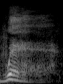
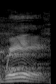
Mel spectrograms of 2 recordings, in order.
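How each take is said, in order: First: "where" with a breathy hw that blows the tissue; aspirated wh. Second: "where" as a plain w, no puff, laughing; "where" the home way, no puff of air; home pronunciation. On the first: Teacher makes the child say it with a breathy hw. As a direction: puff air on the wh of "where". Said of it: "the tissue blows when I say". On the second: Recalling how "where" was said at home, laughing. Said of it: "because where I come from". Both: Shown as a demonstration.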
